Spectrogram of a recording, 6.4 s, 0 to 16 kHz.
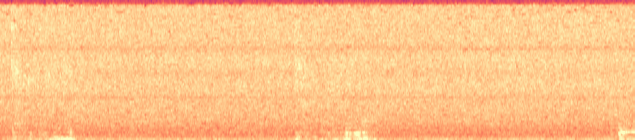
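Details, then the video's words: A sleeping cat snoring: soft, faintly squeaky breathy puffs recur roughly every three seconds, at about 0.7, 3.5 and 6.3 seconds, over a steady low indoor hum in a quiet room. "Snoring kitty"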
